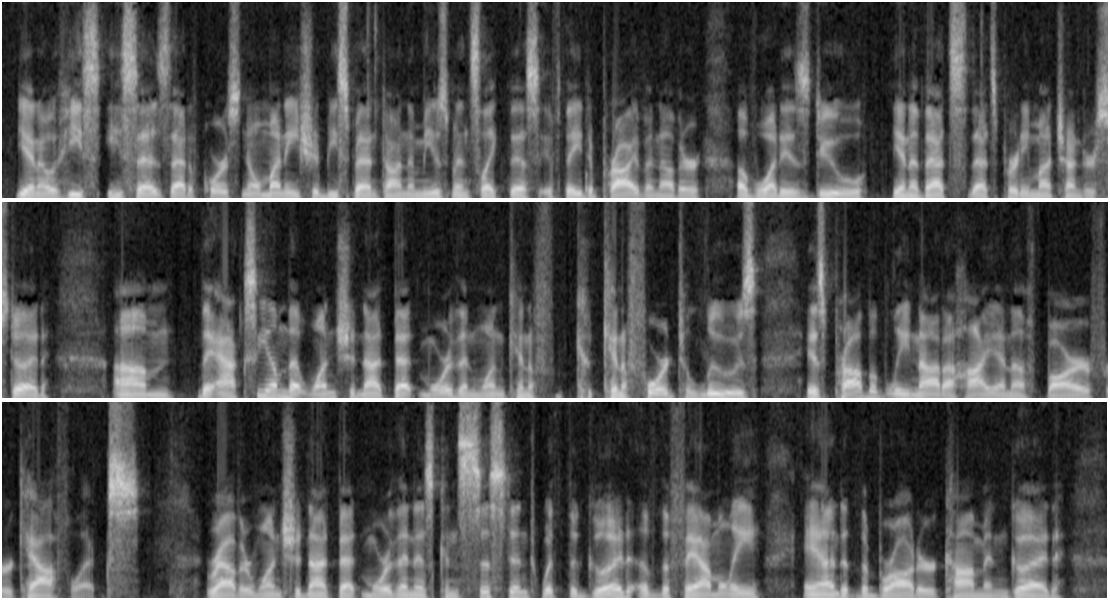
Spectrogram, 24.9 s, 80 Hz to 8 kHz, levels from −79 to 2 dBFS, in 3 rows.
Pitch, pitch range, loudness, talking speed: 120 Hz, 110-135 Hz, -17 LUFS, 190 wpm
